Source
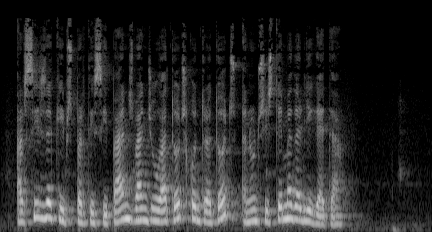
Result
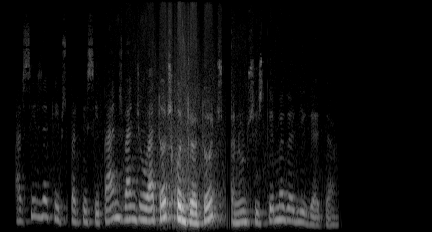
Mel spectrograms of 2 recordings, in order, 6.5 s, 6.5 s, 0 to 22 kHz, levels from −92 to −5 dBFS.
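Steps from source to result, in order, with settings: send-on-delta sampling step -43 dBFS; Doppler pass-by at 2.71 s, 27 m/s, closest 4 m; high-pass 110 Hz 24 dB/octave; trim -1 dB

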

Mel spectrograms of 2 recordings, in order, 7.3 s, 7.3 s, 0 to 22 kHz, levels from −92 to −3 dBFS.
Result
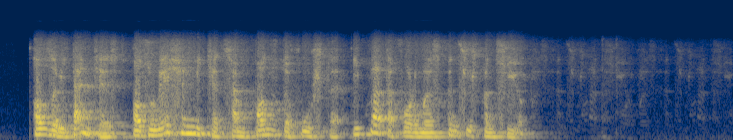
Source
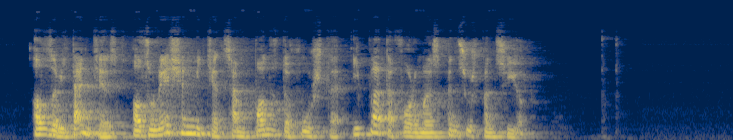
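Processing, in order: CVSD coder 32 kbps; feedback echo behind a high-pass 1081 ms, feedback 50%, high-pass 1.9 kHz, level -19.5 dB; trim +1.5 dB

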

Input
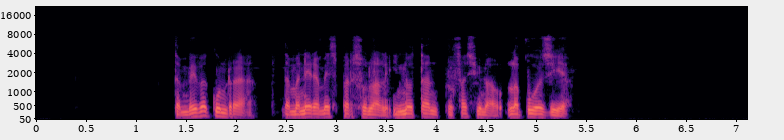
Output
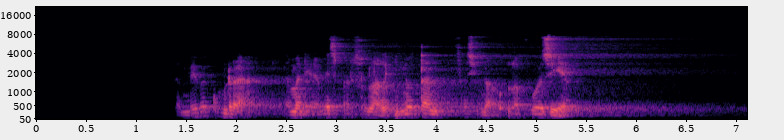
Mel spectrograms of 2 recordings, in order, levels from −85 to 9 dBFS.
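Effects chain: expander on every frequency bin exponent 1.5; high-pass 810 Hz 6 dB/octave; peak limiter -27 dBFS, peak gain reduction 10.5 dB; slow attack 137 ms; trance gate "..x.x.xxx.xxxxx." 175 bpm -12 dB; two-slope reverb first 0.51 s, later 4 s, from -18 dB, DRR 4.5 dB; trim +9 dB

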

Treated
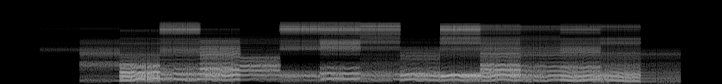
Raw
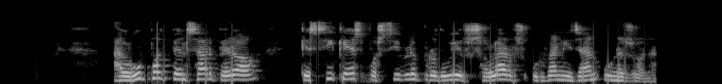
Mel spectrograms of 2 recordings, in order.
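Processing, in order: spectrogram pixelated in time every 400 ms

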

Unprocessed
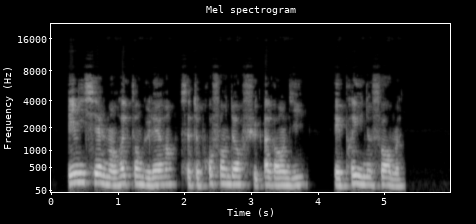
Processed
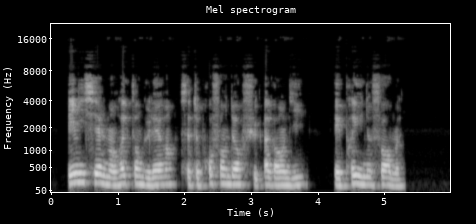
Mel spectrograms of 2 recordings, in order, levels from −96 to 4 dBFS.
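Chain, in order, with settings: treble shelf 5.1 kHz +9 dB; trim +4 dB

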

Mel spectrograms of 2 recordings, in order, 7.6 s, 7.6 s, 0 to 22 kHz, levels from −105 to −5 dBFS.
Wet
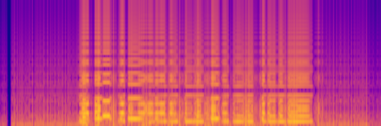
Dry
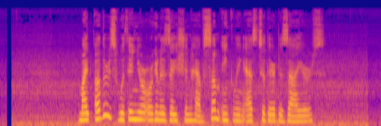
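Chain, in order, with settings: robot voice 86.4 Hz; sample-and-hold 38×; trim +4.5 dB

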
